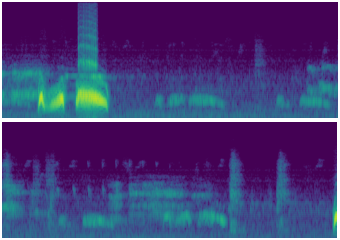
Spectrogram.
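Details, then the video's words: Cooing spotted dove, used to prompt other doves to coo: a loud low coo with a sharp click early on, then scattered quiet soft coo fragments and burbles, ending with another short coo. "tiếng cu gáy thúc gáy gọi"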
